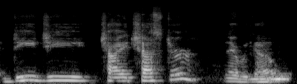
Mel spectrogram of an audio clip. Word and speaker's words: Chichester: Chichester.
